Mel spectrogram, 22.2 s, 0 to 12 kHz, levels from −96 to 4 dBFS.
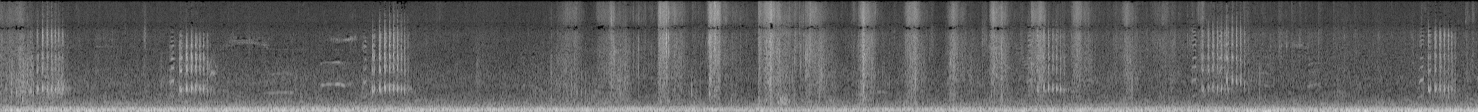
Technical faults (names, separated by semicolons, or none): none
